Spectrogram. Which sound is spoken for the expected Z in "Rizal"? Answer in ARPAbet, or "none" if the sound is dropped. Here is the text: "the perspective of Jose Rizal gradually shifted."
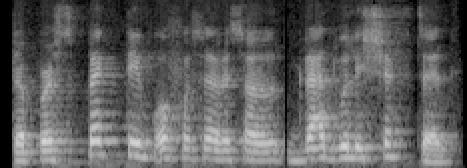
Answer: S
